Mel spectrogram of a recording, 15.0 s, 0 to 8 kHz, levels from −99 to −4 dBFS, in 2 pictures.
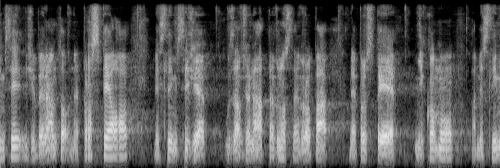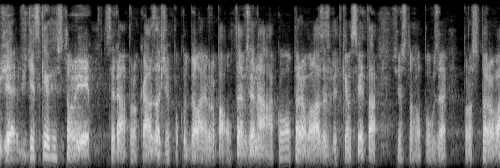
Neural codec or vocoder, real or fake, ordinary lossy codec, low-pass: vocoder, 22.05 kHz, 80 mel bands, HiFi-GAN; fake; none; 7.2 kHz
